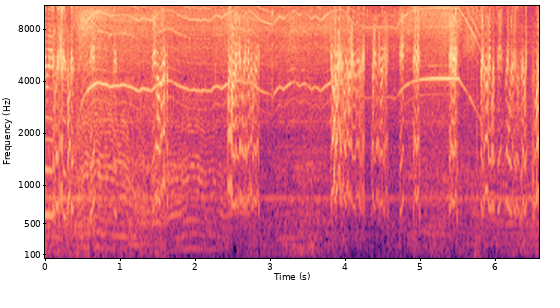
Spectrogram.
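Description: Small electric grinder buffing rust spots off metal parts: a high motor whine that sags under load, with repeated short bursts of grinding each time it touches the metal.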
